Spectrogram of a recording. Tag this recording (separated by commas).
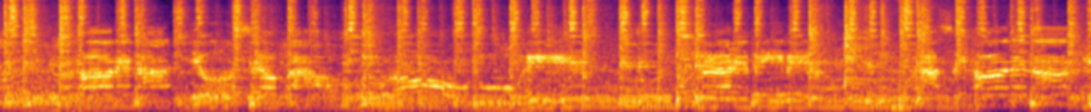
playing washboard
